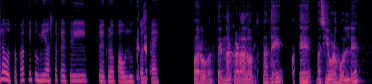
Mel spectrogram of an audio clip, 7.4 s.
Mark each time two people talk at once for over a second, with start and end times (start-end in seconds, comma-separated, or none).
none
